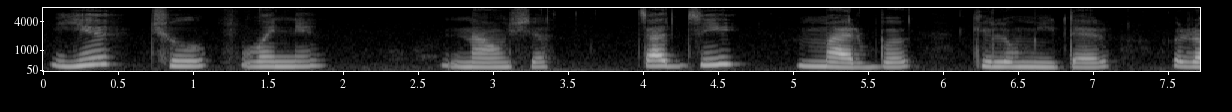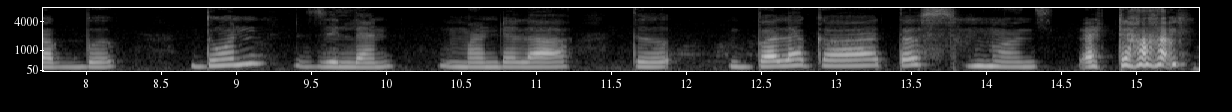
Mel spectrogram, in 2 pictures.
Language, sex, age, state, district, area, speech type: Kashmiri, female, 18-30, Jammu and Kashmir, Baramulla, rural, read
